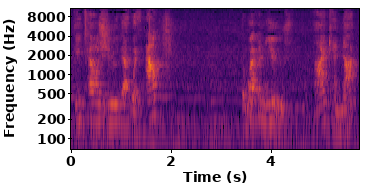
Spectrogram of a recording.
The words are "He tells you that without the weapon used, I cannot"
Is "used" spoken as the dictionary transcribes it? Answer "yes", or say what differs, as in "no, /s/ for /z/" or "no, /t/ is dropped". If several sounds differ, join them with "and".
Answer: no, /d/ is dropped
